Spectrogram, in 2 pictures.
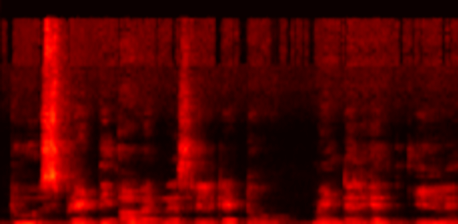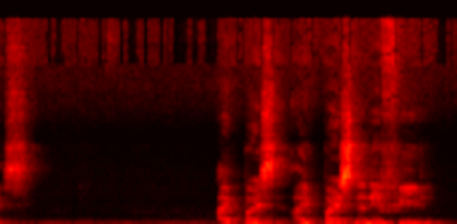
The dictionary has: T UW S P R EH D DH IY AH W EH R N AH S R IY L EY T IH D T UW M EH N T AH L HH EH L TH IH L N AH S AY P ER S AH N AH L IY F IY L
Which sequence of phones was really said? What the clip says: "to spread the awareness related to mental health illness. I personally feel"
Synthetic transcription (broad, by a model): T UW S P R EH D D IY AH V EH R N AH S R IY L EY T IH D T UW M EH N T AH L HH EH L T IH L N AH S AY P ER S AH N AH L IY F IY L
